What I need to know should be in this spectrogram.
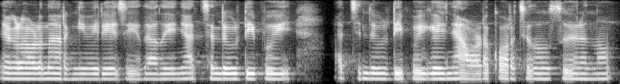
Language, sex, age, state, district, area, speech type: Malayalam, female, 18-30, Kerala, Palakkad, urban, spontaneous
